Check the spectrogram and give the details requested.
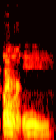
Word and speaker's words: Oa: That's OA, not Oa. That's how you say it, Oa.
